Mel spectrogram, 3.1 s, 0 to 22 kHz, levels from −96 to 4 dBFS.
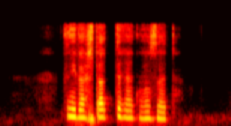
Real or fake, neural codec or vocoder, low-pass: fake; codec, 24 kHz, 1 kbps, SNAC; 10.8 kHz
